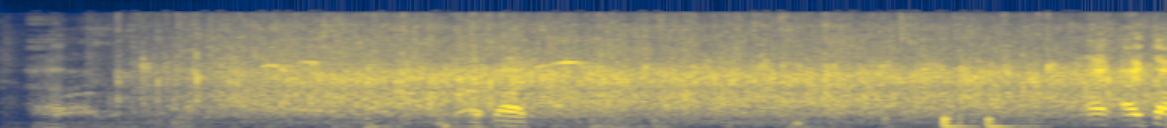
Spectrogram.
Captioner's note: applause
